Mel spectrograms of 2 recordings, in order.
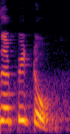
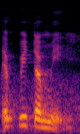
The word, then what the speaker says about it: epitome: Spelling is epitome, but sound is epitome.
